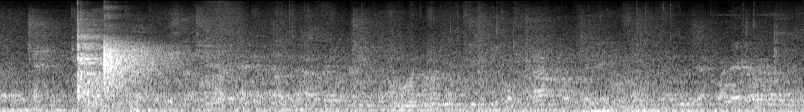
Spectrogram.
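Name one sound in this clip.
Billiard balls click against each other as they roll across the table.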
